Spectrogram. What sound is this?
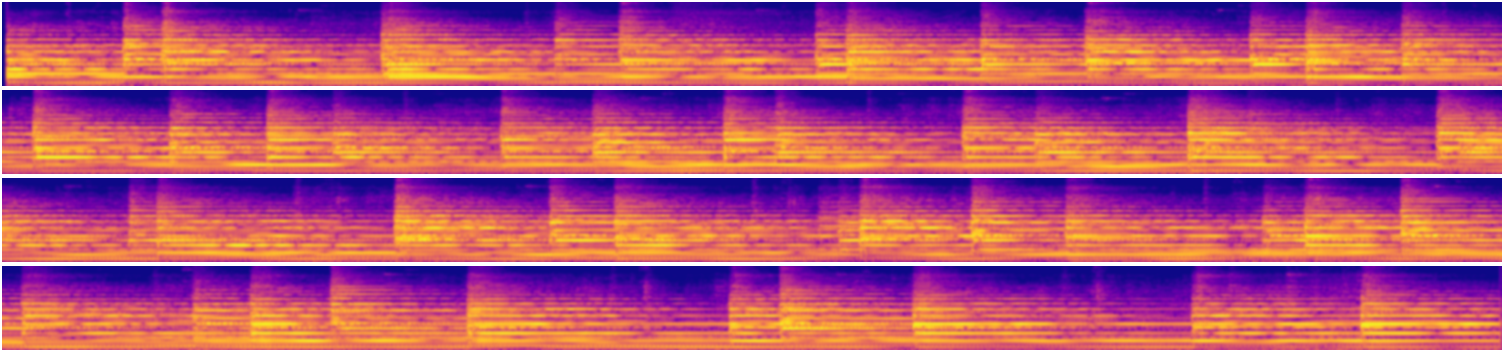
Soundscapes > Urban
Church bell in Ipê, Rio Grande do Sul, Brazil. Recorded with a mobile phone Galaxy, no microphone
religion, acapella, faith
